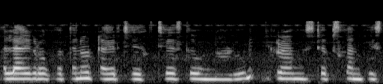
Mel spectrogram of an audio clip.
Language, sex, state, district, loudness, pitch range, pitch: Telugu, female, Andhra Pradesh, Sri Satya Sai, -16 LUFS, 245-260 Hz, 255 Hz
